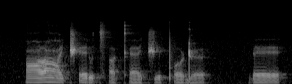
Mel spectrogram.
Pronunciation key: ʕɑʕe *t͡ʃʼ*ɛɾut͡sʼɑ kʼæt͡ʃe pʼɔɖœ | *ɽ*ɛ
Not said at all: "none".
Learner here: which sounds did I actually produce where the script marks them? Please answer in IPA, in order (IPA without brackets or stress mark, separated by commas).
t͡ʃʼ, ɽ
